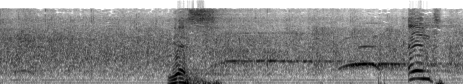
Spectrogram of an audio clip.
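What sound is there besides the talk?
audience clapping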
